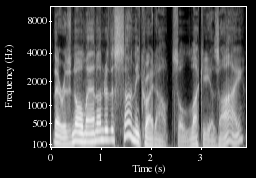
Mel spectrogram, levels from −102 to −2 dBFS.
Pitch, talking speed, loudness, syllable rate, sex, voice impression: 130 Hz, 215 wpm, -17 LUFS, 4.5 syllables/s, male, masculine, adult-like, thick, tensed, powerful, raspy, cool, mature, wild, lively, slightly intense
